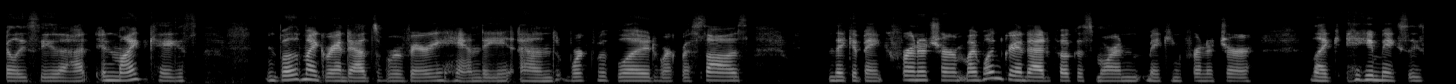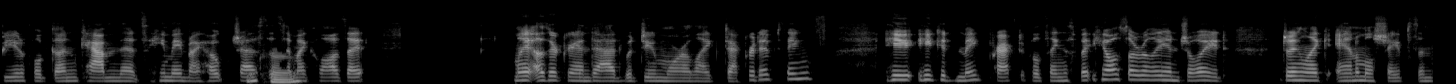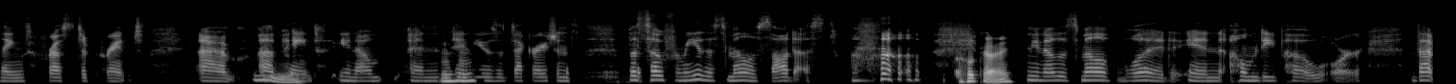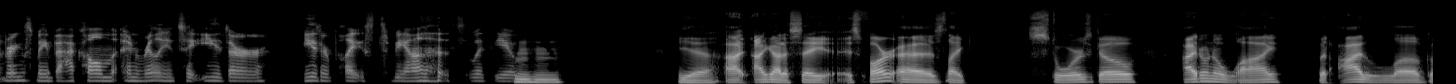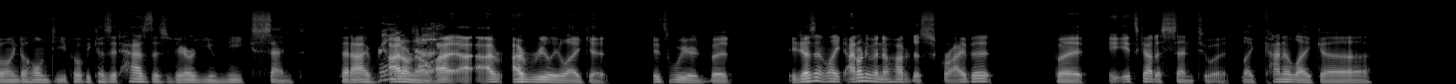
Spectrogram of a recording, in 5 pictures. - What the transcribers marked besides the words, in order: tapping; other background noise; chuckle; laughing while speaking: "honest"
- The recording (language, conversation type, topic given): English, unstructured, What place instantly feels like home to you?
